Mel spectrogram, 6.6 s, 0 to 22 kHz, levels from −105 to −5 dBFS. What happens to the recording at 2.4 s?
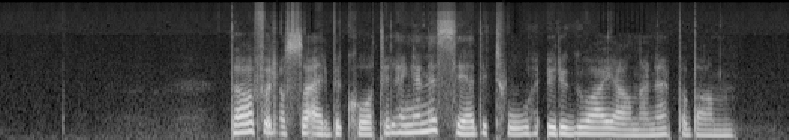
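Short concealed packet loss hits at 2.29 to 2.35 s. About 40 ms never arrived, so the decoder extended the preceding sound, leaving a brief smear. Overlapping its end, from 2.33 to 2.63 s, comes a lost packet rebuilt from error correction. Low-bitrate backup copies fill about 160 ms, so there's no gap, but that stretch sounds rougher and noisier.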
